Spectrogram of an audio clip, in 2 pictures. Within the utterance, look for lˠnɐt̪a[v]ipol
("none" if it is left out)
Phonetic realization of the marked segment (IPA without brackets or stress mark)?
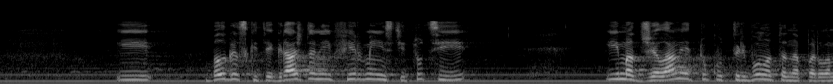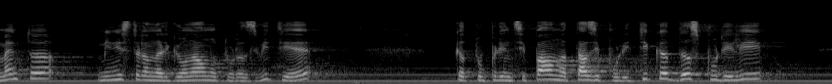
z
